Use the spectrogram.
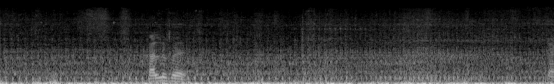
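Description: A motorcycle engine runs steadily and close by on a hill road around Vagamon, its rumble continuous beneath people talking.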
